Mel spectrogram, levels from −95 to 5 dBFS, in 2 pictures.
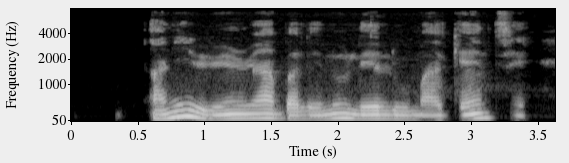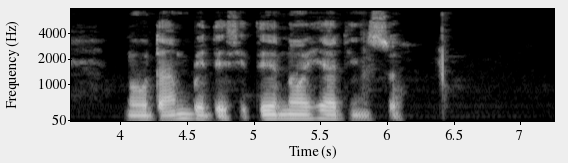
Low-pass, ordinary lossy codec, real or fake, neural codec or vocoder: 7.2 kHz; none; real; none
